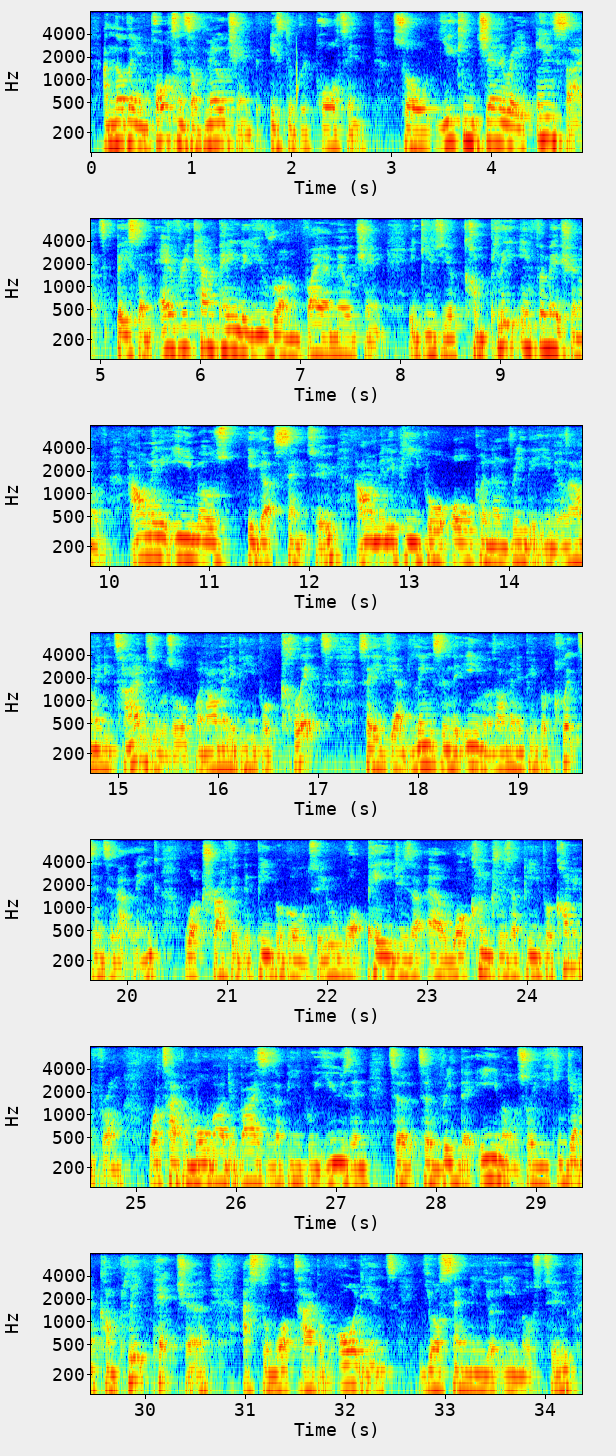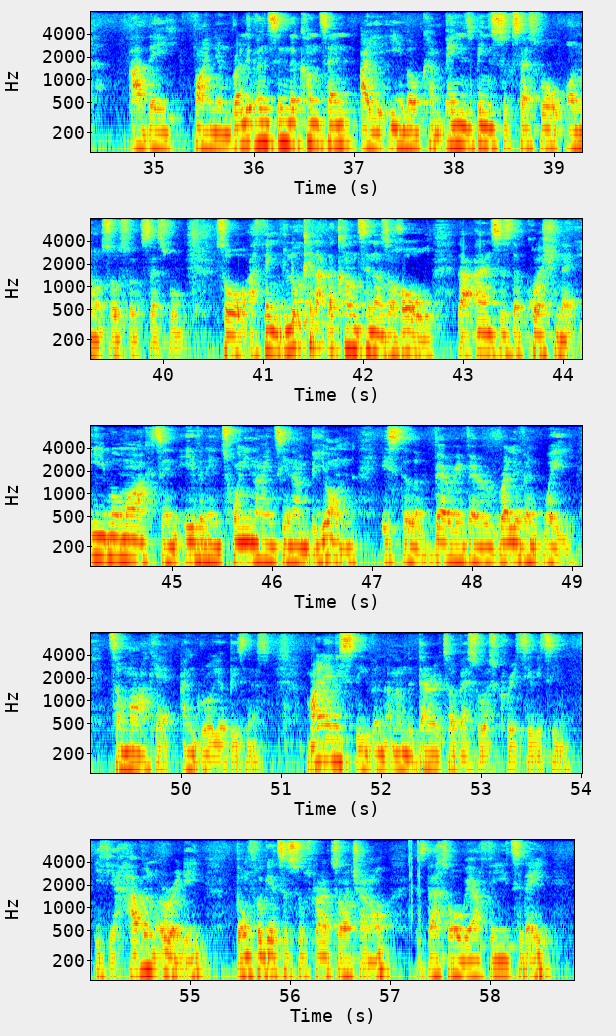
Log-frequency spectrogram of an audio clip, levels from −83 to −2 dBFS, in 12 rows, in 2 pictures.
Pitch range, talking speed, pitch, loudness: 105-125 Hz, 200 wpm, 115 Hz, -21 LUFS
